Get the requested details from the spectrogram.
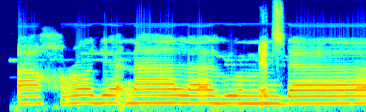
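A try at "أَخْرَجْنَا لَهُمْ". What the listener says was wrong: Bunda jim sukunnya jangan akhrajna, jangan di stop kayak tadi dal sukun. Nah, dibiarkan dilempar aja pantulannya. Akhrajna lahum, jangan akhrajna.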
